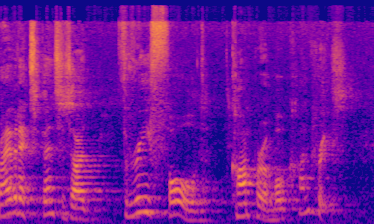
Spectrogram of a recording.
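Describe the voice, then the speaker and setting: A man's lively intonation with audible room echo. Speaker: conference presenter. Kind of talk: conference presentation. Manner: fast.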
